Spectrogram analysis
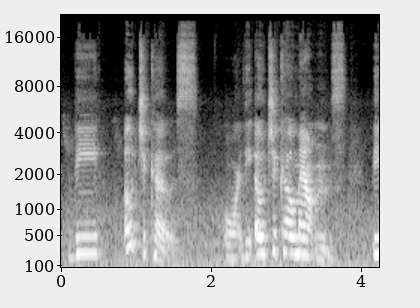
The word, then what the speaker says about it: Ochocos: actually, and the name of it is not Ochoko or Okoko, which I actually heard on the internet as a pronunciation, but it is called the Ochocos, or the Ochoko Mountains, the Ochocos.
